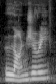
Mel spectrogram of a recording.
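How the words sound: It is said with a British pronunciation. "The more common British pronunciation is"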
